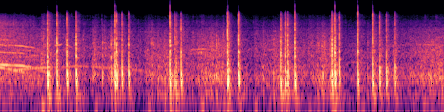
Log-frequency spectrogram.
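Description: Aerial fireworks bursting overhead: volleys of sharp bangs in quick clusters, a fresh cluster about every half second to second.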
